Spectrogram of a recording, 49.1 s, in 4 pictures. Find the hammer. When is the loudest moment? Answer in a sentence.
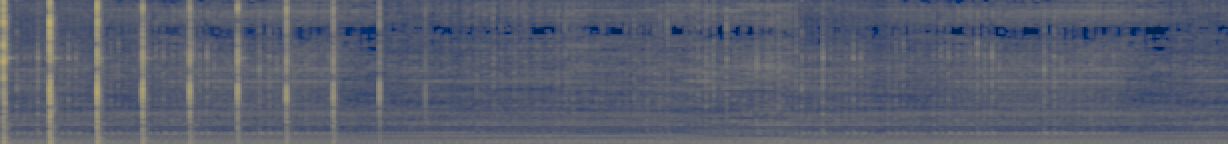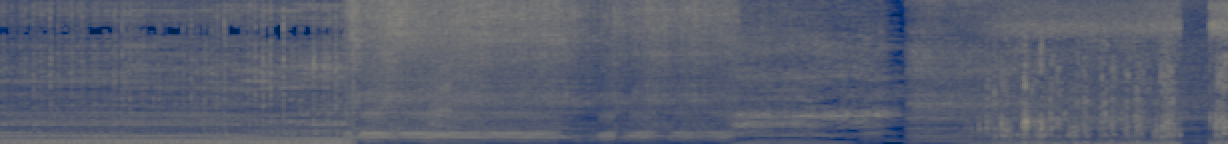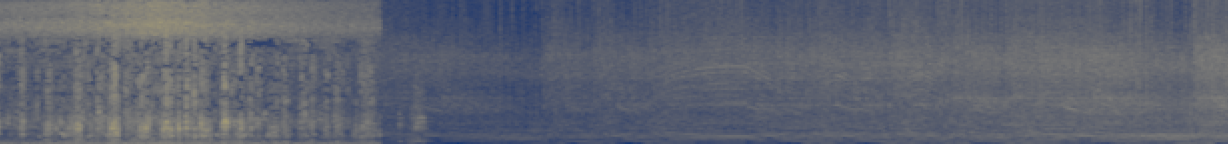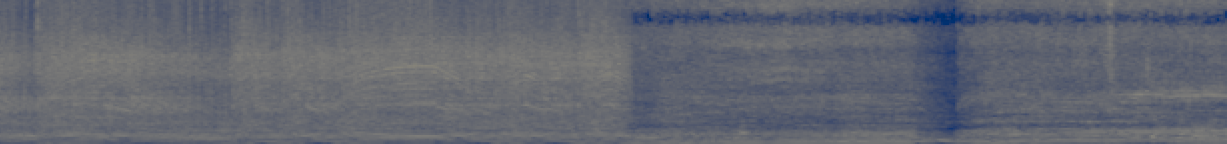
The volume of the hammer peaks at 1 second.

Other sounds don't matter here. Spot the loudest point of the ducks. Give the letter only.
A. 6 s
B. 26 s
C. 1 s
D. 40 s
B.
